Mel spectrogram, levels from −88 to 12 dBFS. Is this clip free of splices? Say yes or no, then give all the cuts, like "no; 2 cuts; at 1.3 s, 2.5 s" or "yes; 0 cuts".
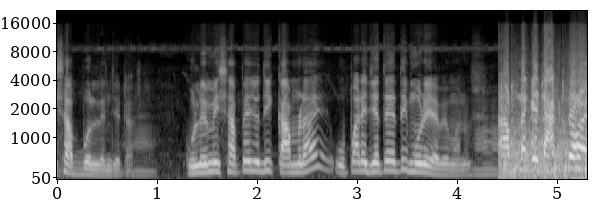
no; 1 cut; at 4.4 s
